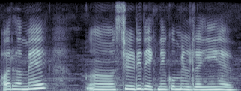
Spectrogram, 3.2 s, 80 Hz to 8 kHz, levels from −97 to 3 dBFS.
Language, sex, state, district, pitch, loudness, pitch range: Hindi, female, Gujarat, Valsad, 245 Hz, -13 LUFS, 235-270 Hz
